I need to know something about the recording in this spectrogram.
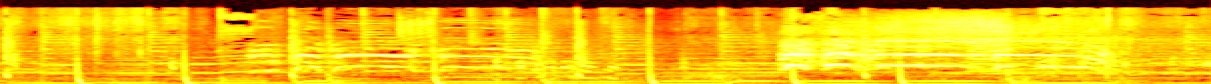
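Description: Gamefowl rooster crowing twice: a fainter crow about a second in, then a louder, longer one about four seconds in. Background music with a steady beat plays under it.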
